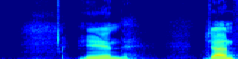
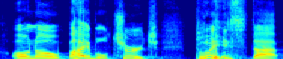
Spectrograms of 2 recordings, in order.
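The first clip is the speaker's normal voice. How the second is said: high, loud string of panicked guesses; desperate shout; 6 semitones higher, 9 dB louder, much slower than usual. Retold or imitated. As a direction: shout any holy word to stop the mule. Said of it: "shouted the man".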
